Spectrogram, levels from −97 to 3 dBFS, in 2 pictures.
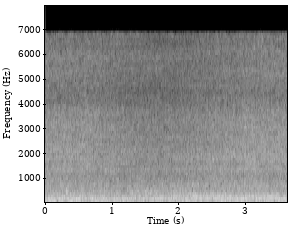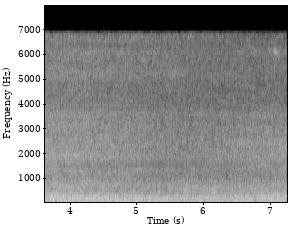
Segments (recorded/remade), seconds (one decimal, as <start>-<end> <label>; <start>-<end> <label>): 0.0-1.8 recorded; 1.8-2.4 remade; 2.4-7.3 recorded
